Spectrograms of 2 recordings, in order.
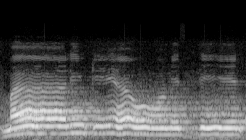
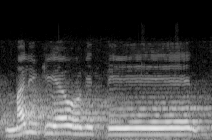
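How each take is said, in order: First: The first vowel of Maliki is held long. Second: The first vowel of Maliki is kept short. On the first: This is the Asim reading. "dibaca dua harakat" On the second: This is the reading of other imams. "dibacanya pendek"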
